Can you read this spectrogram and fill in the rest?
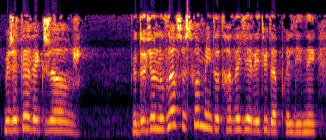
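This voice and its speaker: Devoted young fiancée, highish breathy voice, polite, spirited, earnest, vintage radio drama. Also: female voice, lively intonation, quick pace, highs cut off. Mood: playfully protesting. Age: young adult. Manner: polite, earnest, hesitant at times. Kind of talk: old French radio drama acting.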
